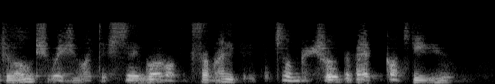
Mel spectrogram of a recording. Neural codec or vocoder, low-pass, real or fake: codec, 44.1 kHz, 0.9 kbps, DAC; 7.2 kHz; fake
